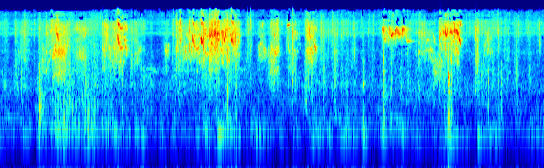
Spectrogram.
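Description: Birds giving harsh, scratchy calls with wing flutters, in irregular bursts that are loudest about four seconds and nine seconds in.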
